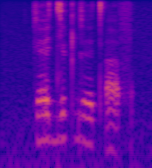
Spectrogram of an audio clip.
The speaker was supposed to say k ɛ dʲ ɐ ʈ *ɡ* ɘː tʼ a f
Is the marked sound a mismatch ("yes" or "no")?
no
